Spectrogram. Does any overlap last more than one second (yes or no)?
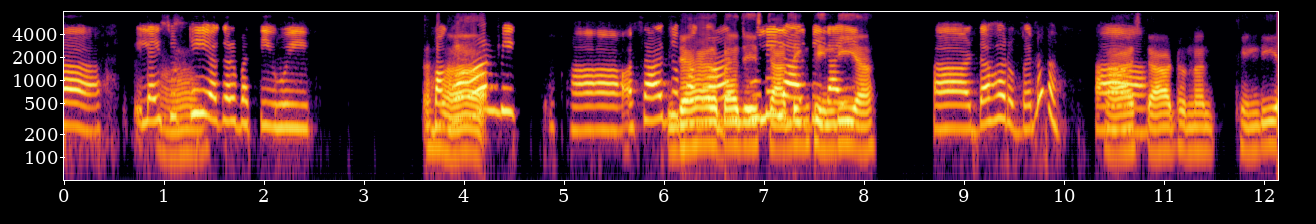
yes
